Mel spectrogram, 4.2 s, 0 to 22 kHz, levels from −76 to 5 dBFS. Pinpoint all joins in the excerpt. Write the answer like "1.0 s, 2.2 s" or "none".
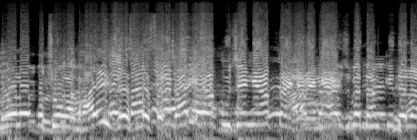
none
